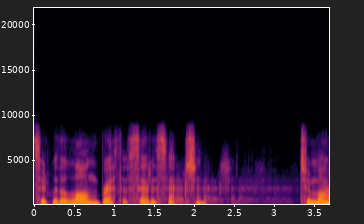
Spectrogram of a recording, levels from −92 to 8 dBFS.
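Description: From 1.51 s to 3.43 s the speech picks up a feedback echo between two devices. A second device in the same room plays the call back out loud, and this microphone catches it again. The local echo canceller only removes its own playback, so the copy gets through. Each phrase returns roughly every 400 ms. The repeats are thin and ringing. They sit about 25 dB below the speech at their loudest. The whole clip has the narrow sound of a call path that stops at 8 kHz.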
